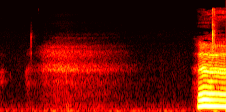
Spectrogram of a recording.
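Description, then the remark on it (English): A person yawns: a long, airy breath drawn in over about a second, then a short pause and a loud, voiced groan to finish. “Hold on, I'm yawning.”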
